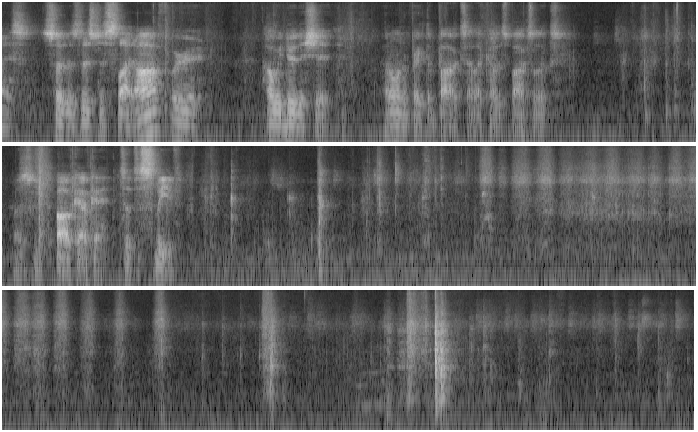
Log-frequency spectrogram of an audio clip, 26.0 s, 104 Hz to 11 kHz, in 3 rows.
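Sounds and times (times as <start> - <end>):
cardboard rubbing on cardboard: 8.0 - 19.8.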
